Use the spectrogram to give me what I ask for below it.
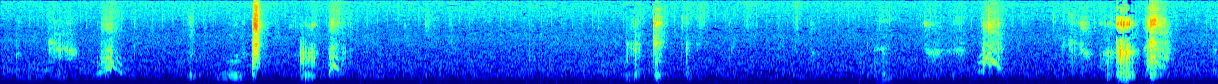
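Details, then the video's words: Indoor Persian cat attacking pen and paper while making odd noises: scattered short, breathy snorts and sniffles, some sharp and clicky, coming in irregular bursts with quiet gaps between them. "snorts & sniffles"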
